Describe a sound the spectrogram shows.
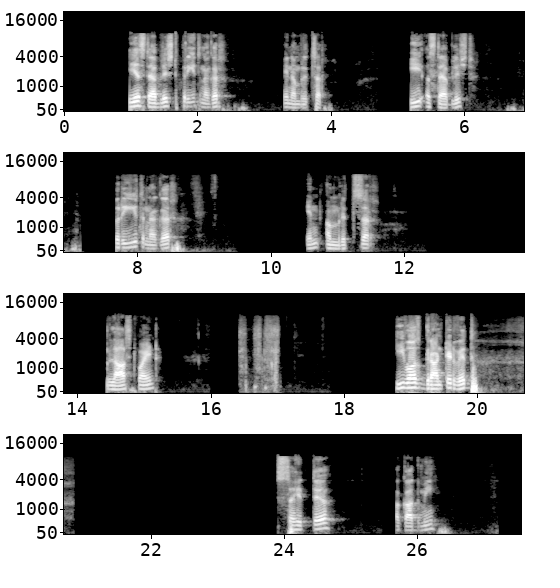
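A man speaks calmly in short phrases close to a microphone, with pauses.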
